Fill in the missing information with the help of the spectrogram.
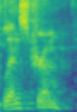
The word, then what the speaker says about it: Lindstrom: So my name is Steve Lindstrom.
